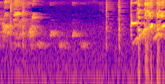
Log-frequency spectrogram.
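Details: Eight-month-old captive white-rumped shama giving its ketrekan, said to provoke other shamas: scattered harsh, squawky notes and short whistles, then a burst of sharp clicks and high buzzy chatter at the end.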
